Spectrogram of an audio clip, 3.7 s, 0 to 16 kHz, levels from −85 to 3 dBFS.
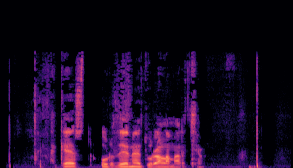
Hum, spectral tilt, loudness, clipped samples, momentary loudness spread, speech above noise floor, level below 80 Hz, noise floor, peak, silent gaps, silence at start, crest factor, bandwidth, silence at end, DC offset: none; -4.5 dB/octave; -23 LUFS; under 0.1%; 16 LU; 29 dB; -54 dBFS; -52 dBFS; -4 dBFS; none; 0.45 s; 22 dB; 11.5 kHz; 0.5 s; under 0.1%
